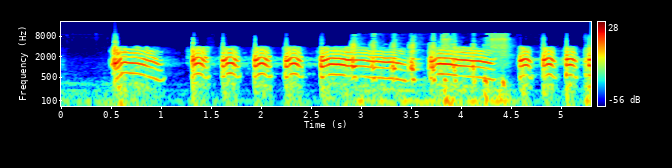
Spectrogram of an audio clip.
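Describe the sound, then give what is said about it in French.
A person, a 2024 world champion of seagull-cry imitation, imitates an angry seagull's harsh, agitated cry: a long descending squawk, then a rapid series of short yelping calls and longer wavering wails, loud with no talking. “Attention, démonstration du champion du monde de cri de la mouette, de champion du monde 2024.”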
